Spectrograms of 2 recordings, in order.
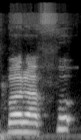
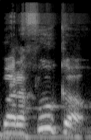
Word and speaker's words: Buttafuoco: It's Butterfoot." He goes, "No, Matthew. No." He's like, "Out of all the pronunciations of that name, you gave the wrong one." He's like, "It was supposed to be Buttafuoco."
